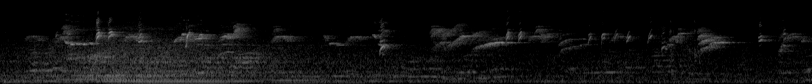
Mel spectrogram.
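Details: Isabel female canary with scattered high chirps and short sweeping notes, quiet and irregular, alongside some low background sound near the start.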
